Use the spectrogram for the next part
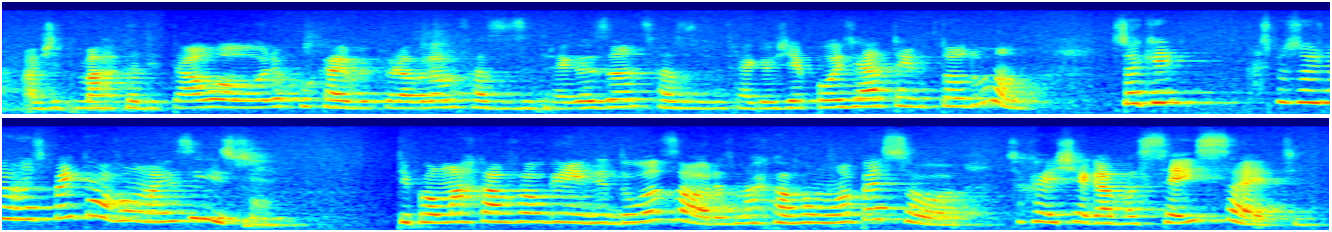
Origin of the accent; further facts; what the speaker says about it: Esperança, Paraíba, Brazil; eu sou aqui da Cidade de Esperança mesmo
